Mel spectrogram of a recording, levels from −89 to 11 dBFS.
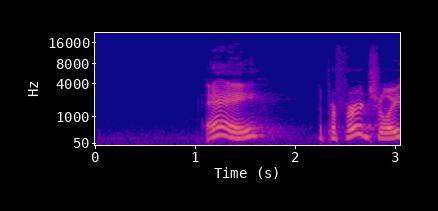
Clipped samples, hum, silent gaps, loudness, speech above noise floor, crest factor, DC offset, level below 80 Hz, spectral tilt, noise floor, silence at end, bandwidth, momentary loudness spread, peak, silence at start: under 0.1%; none; none; -31 LUFS; 42 dB; 20 dB; under 0.1%; -76 dBFS; -5.5 dB/octave; -72 dBFS; 0 s; 15 kHz; 12 LU; -14 dBFS; 1.1 s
